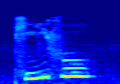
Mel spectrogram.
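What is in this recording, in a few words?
"皮肤", Mandarin Chinese; chinese flashcards; hsk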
